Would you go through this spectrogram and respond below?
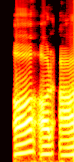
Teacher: अ और आ को हम लोग कंठ से बोलते हैं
